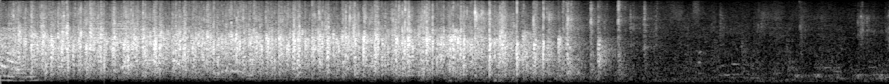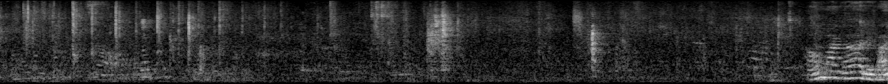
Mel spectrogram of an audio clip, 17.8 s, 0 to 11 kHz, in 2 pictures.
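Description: A ceremony crowd at the 2025 TAPP completion celebration applauds to congratulate Ms. Goodman: loud, dense clapping for about six seconds, then a quieter room with scattered sounds and murmuring before a brief swell near the end.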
